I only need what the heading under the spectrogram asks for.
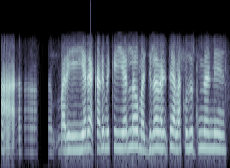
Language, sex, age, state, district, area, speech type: Telugu, female, 60+, Andhra Pradesh, Eluru, urban, conversation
